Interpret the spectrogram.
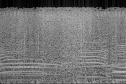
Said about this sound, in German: Und dann rennen die Kühe los, weil sie so einen Heißhunger haben auf dieses frische, leckere Gras.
